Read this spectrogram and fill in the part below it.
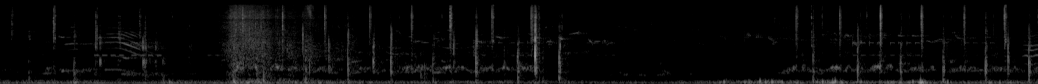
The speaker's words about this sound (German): Schnurspringen im Överseepark.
